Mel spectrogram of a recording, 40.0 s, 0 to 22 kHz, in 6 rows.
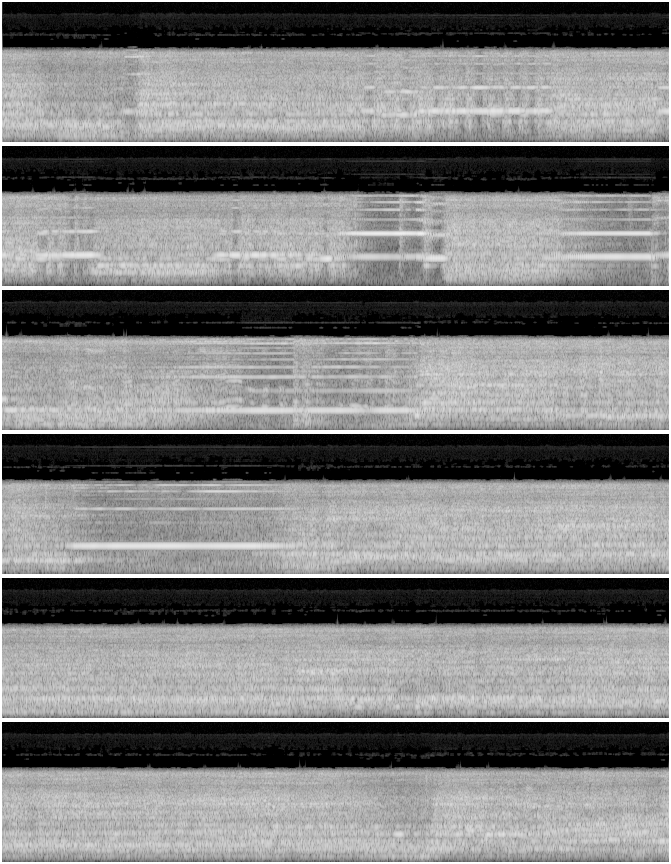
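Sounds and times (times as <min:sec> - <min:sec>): distorted electronic noise: 0:00.0 - 0:40.0
held high tone: 0:12.0 - 0:26.8.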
